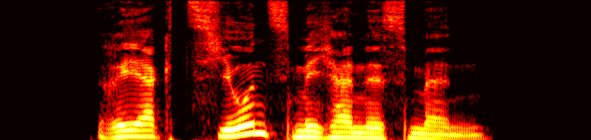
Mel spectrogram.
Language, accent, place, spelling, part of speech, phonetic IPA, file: German, Germany, Berlin, Reaktionsmechanismen, noun, [ʁeakˈt͡si̯oːnsmeçaˌnɪsmən], De-Reaktionsmechanismen.ogg
- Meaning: plural of Reaktionsmechanismus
